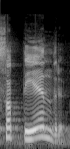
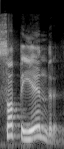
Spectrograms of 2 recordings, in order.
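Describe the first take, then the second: Both takes have the same delivery.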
